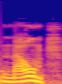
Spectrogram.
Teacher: কিন্তু এই লিনে হরফের বামে যখন ওয়াকফ করা হয়েছে, তখন মধ্যে লিন 1 আলিফ টেনে পড়তে হবে।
